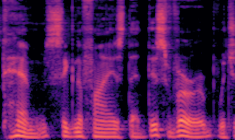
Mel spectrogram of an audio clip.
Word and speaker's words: תם: The last two characters, the tau mem, pronounced tem, signifies that this verb, which is in the perfect tense, is in the second person plural.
